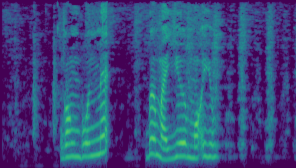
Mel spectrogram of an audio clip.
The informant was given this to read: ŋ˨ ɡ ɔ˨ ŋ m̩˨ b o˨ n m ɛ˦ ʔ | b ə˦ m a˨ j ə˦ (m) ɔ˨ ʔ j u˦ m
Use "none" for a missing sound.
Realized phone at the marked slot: m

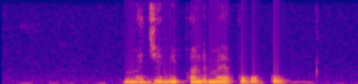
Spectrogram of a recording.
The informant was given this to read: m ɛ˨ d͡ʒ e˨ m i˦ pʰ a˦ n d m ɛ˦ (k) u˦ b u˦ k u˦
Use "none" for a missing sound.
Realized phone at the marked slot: p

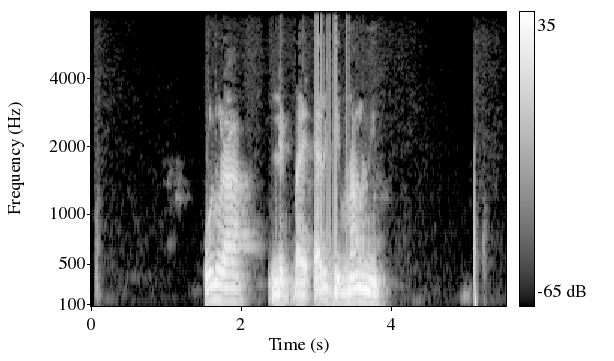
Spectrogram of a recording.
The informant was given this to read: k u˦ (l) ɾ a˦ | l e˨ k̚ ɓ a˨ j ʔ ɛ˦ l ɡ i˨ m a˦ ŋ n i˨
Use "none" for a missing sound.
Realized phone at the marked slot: l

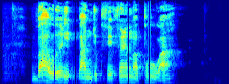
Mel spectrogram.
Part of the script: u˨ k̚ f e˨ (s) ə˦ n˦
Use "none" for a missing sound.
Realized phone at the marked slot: f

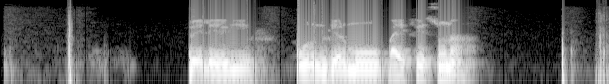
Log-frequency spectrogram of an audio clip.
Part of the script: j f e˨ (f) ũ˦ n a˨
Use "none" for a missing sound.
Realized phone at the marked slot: s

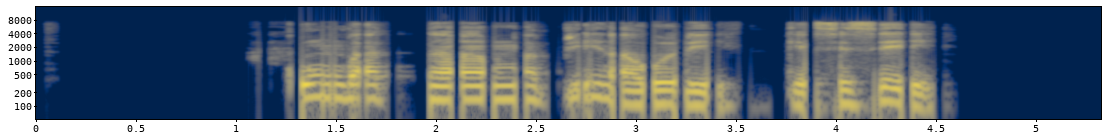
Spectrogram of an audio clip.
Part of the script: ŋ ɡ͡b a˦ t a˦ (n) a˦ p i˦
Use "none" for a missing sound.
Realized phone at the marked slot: m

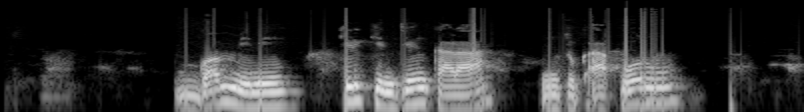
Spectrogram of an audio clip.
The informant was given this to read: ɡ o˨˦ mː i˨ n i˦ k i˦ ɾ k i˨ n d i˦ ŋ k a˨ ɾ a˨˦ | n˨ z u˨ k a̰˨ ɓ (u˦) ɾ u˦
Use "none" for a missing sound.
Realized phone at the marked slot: o˦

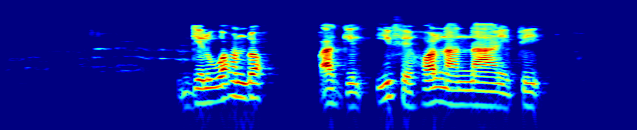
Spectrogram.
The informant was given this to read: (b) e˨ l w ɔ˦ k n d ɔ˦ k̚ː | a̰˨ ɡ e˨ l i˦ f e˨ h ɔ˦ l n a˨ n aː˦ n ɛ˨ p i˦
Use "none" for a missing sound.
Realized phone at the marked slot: ɡ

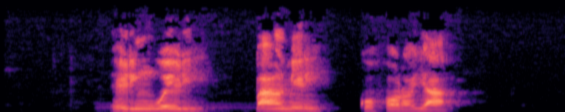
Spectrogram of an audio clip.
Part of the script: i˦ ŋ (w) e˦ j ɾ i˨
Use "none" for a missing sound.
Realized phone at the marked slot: w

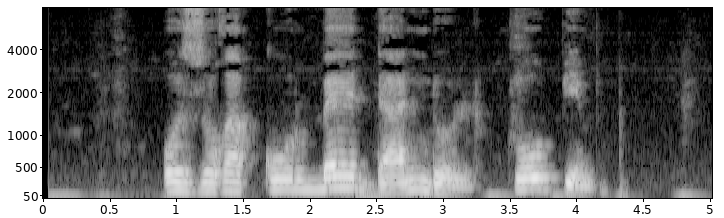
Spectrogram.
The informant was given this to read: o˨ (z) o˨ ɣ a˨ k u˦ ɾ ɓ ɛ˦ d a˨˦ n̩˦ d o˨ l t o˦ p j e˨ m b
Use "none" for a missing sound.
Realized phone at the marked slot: z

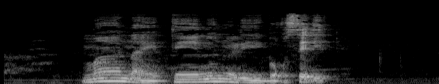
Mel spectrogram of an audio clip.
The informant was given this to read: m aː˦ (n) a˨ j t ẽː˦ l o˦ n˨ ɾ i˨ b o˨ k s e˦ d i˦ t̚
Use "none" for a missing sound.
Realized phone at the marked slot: n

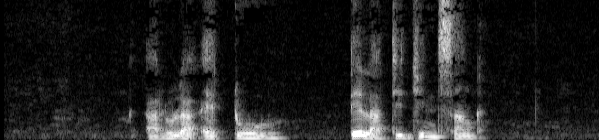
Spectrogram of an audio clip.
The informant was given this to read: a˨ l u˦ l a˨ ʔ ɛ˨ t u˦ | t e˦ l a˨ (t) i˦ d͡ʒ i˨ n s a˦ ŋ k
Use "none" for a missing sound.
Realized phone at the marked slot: t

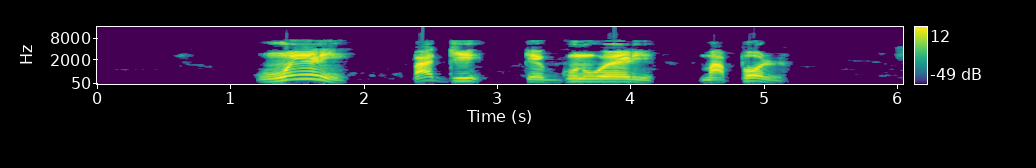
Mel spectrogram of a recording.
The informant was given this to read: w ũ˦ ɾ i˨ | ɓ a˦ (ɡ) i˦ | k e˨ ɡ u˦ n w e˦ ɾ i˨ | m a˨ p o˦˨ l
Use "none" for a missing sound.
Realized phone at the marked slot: ɡ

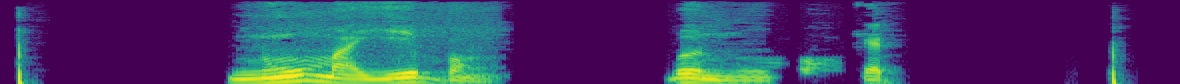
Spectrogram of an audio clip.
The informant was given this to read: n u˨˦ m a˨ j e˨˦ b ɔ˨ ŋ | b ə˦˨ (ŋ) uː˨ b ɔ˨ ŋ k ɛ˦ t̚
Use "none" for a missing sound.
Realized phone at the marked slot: n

